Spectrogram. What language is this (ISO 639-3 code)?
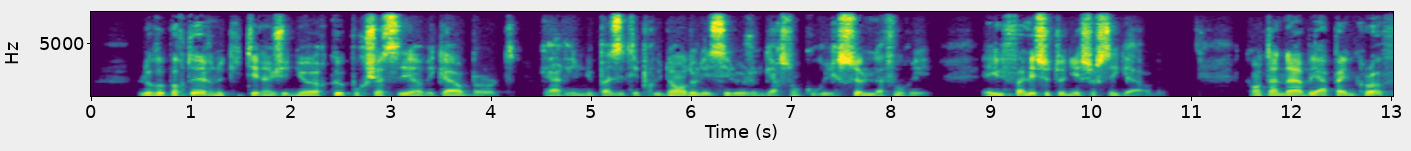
fra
